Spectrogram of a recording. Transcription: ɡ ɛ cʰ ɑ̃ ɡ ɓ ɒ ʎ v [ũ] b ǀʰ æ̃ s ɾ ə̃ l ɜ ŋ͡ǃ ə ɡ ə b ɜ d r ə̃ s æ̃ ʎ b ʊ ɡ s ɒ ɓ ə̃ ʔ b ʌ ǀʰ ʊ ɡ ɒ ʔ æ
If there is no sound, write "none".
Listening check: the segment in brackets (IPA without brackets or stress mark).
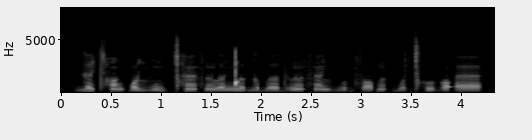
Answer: ũ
